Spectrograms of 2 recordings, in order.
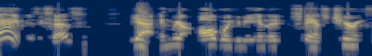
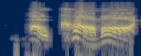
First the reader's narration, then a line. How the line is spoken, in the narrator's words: Mikhail shouts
